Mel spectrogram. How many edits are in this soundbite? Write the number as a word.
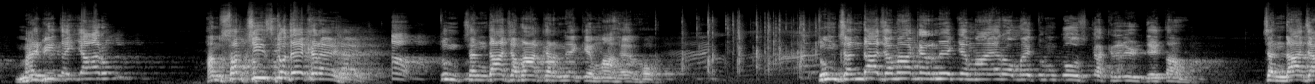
one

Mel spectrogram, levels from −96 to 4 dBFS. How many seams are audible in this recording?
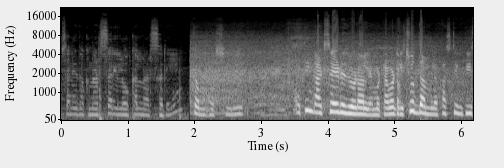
one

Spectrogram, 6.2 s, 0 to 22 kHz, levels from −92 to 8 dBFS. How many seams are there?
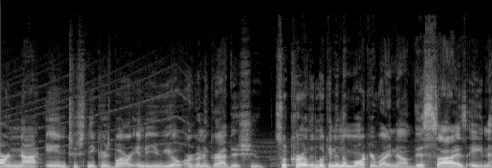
one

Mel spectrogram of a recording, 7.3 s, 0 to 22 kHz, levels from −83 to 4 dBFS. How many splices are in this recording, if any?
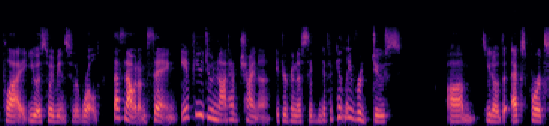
two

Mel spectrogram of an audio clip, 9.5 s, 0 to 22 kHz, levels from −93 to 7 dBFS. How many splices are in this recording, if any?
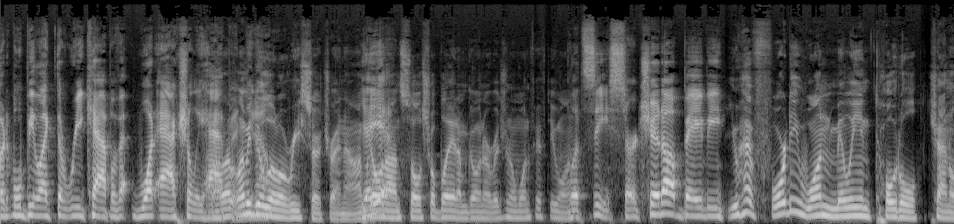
one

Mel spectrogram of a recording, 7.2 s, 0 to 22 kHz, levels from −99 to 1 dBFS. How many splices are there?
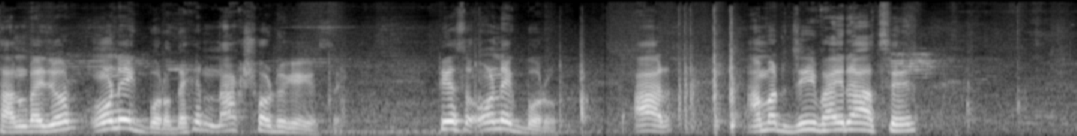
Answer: zero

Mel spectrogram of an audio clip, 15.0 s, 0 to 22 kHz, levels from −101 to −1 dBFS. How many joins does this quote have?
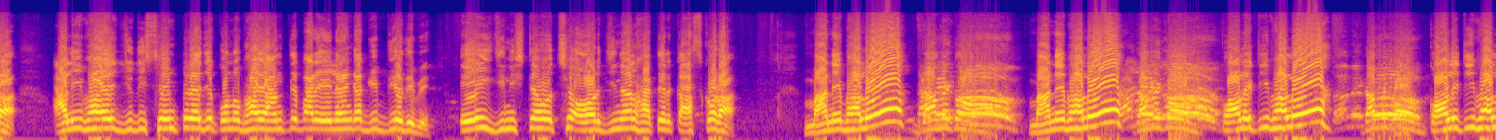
one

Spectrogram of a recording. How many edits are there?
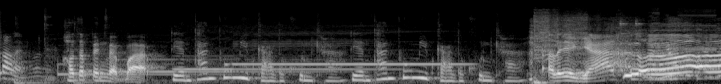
zero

